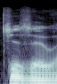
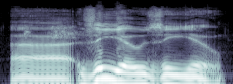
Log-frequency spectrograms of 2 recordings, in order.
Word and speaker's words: Zuzu: No, not Jizu. I don't know what that would have meant. Say it again. I thought I heard Jew, and then I was like, oh no. No. It's Okay. I will spell it for those that are hard of hearing. It's Zuzu.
